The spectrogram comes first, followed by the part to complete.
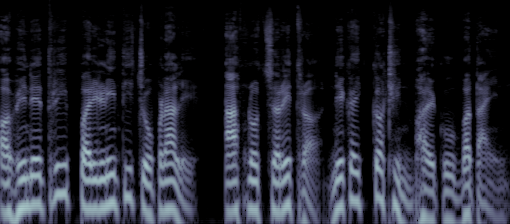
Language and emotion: Nepali, neutral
